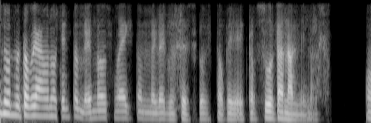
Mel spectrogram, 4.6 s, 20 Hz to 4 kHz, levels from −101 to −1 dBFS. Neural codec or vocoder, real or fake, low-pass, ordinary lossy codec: codec, 16 kHz in and 24 kHz out, 1.1 kbps, FireRedTTS-2 codec; fake; 3.6 kHz; none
